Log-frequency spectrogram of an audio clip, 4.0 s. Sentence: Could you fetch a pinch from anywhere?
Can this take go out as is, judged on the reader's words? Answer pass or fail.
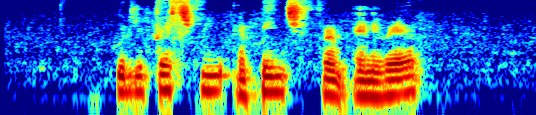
fail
